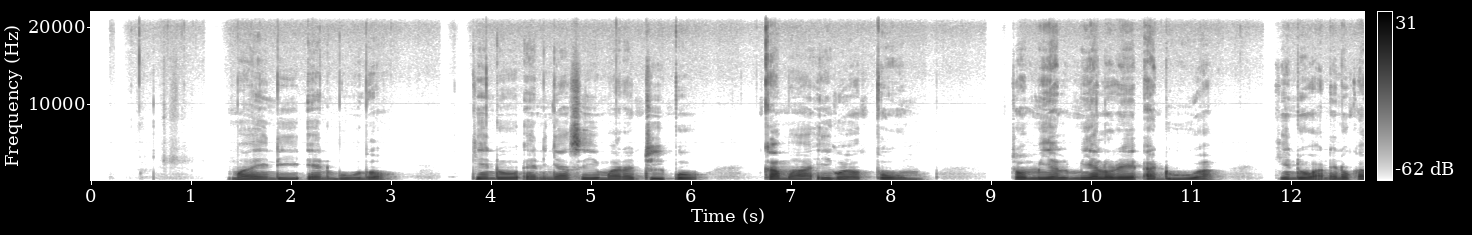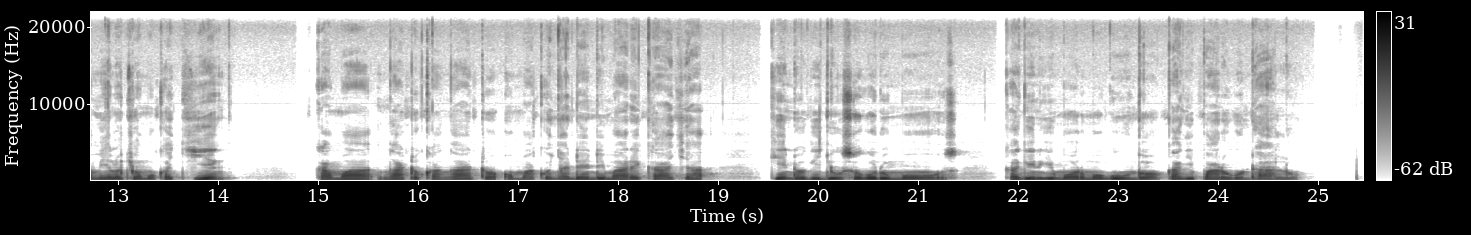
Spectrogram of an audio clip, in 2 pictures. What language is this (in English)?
Luo (Kenya and Tanzania)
